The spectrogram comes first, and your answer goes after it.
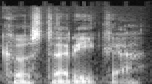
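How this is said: It is said in a Spanish accent.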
